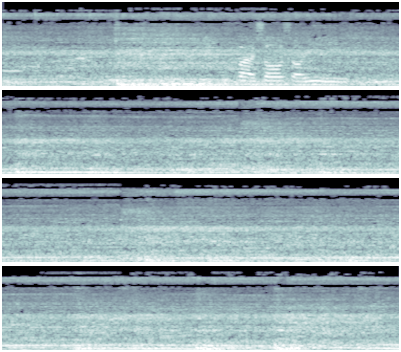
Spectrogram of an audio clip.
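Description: An arcade racing game plays loud engine noise and music.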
